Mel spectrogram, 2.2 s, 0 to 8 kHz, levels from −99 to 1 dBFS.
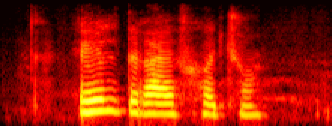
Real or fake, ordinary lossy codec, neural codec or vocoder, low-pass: fake; Opus, 64 kbps; codec, 16 kHz, 4 kbps, FreqCodec, smaller model; 7.2 kHz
